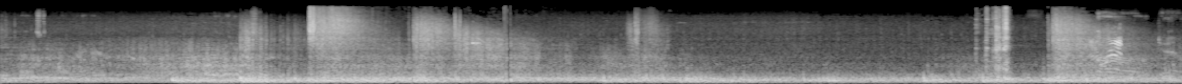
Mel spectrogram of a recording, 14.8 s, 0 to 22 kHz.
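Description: Heavy in-game gunfire from a shooter played on a live stream, dense rumbling blasts with sharp bursts near 3–6 seconds and again around 12 seconds over a constant loud battle din, with a voice talking throughout.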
